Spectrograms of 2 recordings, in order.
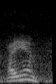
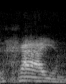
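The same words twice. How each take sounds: First: Chayim as cha-YIM, stress on the last syllable; short CHA, accented YIM in Chayim; correct final stress. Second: Chayim as CHAA-yim, first syllable stretched; slow CHAA-yim, accent too early; wrong first-syllable stress. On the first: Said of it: "the word is Chayim". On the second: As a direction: lean hard on the CHA of Chayim. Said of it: "There's no word Chayim". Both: Shown as a demonstration.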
